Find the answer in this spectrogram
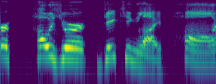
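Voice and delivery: high, drawn-out vampire voice. Joking about a movie line, the speaker does Morbius in a Tommy Wiseau voice. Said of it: "it's if Tommy Wiseau voiced Morbius".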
